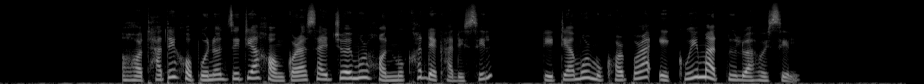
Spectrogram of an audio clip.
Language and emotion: Assamese, surprised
